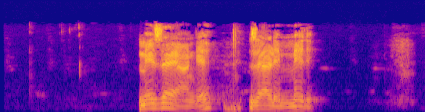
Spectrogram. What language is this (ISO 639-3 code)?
lug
